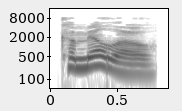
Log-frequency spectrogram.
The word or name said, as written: camillo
